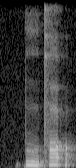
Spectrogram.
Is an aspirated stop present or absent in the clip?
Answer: present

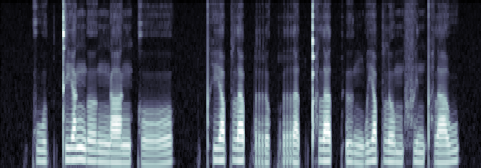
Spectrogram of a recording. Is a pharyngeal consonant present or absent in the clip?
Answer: absent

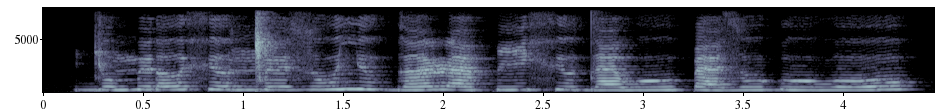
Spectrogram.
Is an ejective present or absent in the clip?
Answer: absent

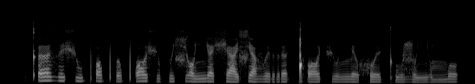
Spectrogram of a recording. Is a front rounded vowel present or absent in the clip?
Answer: present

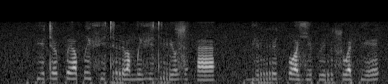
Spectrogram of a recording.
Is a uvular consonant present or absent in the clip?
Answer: absent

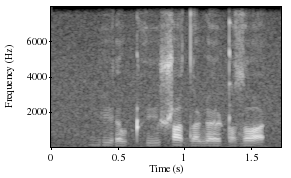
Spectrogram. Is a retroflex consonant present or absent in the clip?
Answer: present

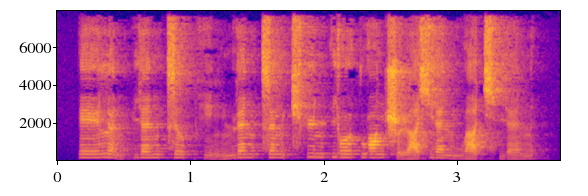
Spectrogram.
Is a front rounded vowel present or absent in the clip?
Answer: present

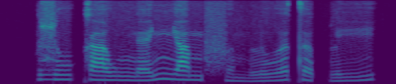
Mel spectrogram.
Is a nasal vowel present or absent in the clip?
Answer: absent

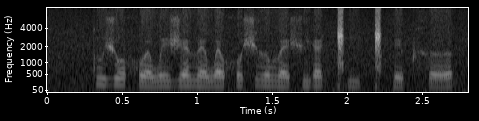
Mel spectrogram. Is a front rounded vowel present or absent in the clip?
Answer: absent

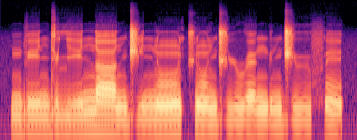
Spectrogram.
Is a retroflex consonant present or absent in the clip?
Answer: absent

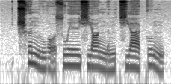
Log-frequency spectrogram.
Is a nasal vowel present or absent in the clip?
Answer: absent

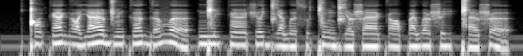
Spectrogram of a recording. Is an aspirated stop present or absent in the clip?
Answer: absent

